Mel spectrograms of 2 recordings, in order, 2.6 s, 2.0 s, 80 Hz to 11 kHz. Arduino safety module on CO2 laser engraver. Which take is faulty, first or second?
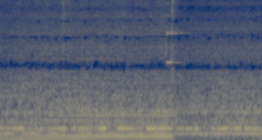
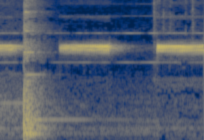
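second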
